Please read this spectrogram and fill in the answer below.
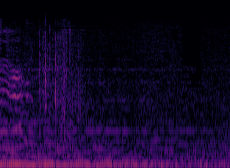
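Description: Background drama score of sustained, held notes, slowly fading. A brief wavering, high-pitched cry sounds right at the start.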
